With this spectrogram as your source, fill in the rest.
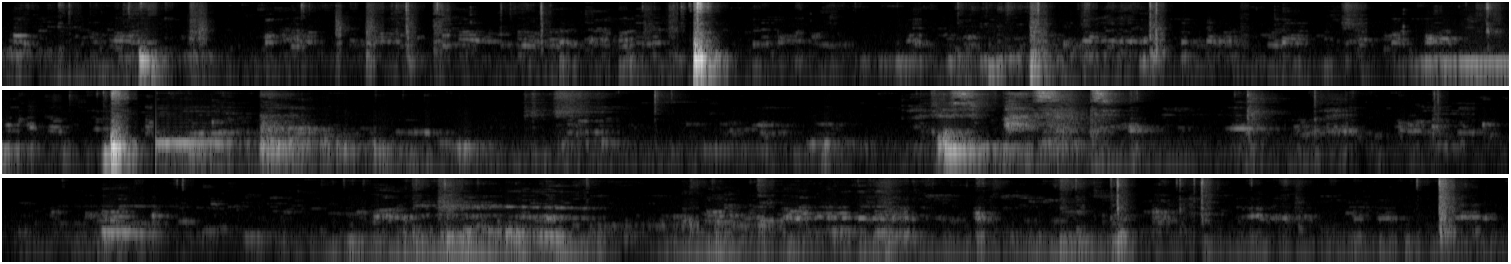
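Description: Plastic beads click and rattle against each other as hands handle them.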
